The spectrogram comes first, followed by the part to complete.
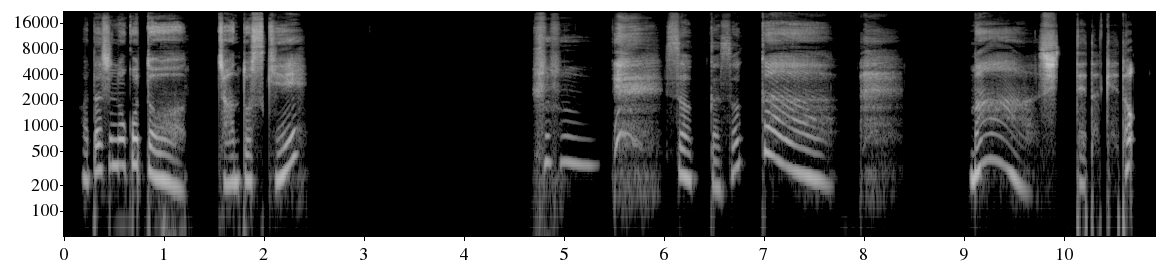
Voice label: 恋人ボイス 女子高生

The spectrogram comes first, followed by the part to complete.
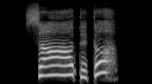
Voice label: さ～てと！ 少女 中音域

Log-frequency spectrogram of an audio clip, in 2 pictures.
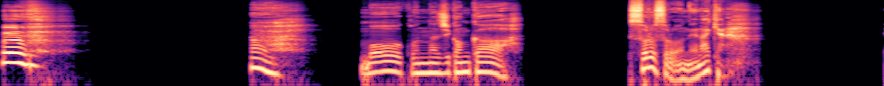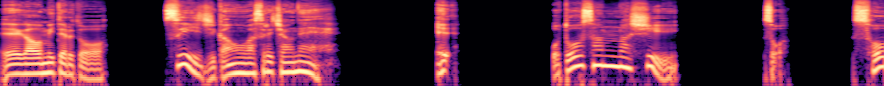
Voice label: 「おやすみ」お父さん

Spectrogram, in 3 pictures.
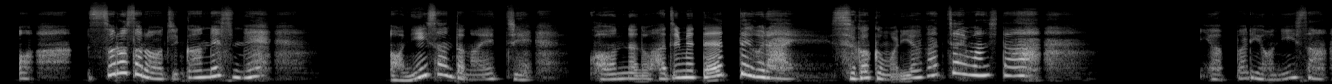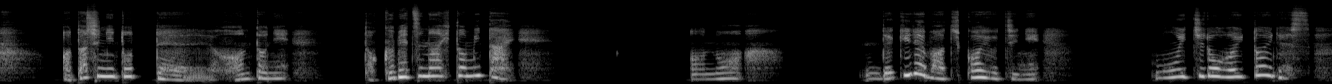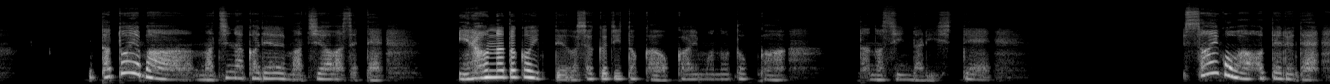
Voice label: お別れの挨拶, ASMR

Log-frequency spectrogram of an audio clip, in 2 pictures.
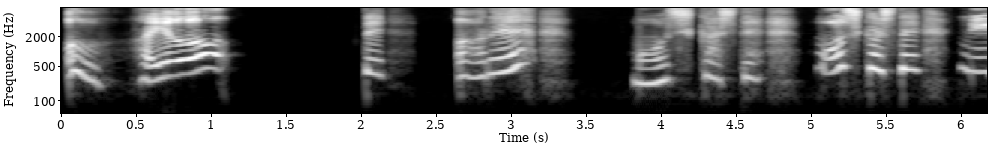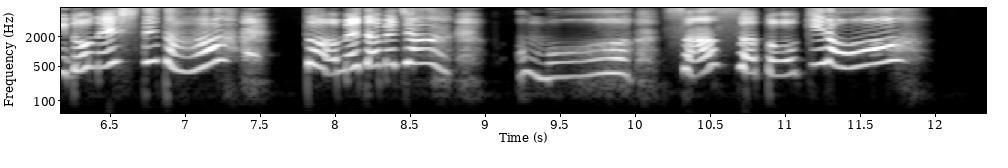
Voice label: ハイテンション, ハイテンションな女の子

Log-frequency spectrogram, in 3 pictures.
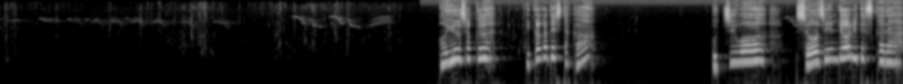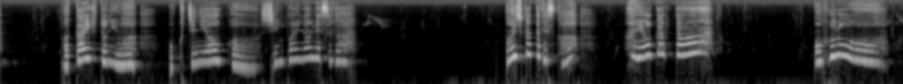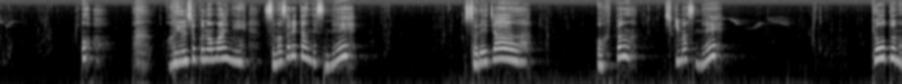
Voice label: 癒しの肩もみ・首もみマッサージ（立体音響）; 式神の旅館 ユタ編; 式神ユタ

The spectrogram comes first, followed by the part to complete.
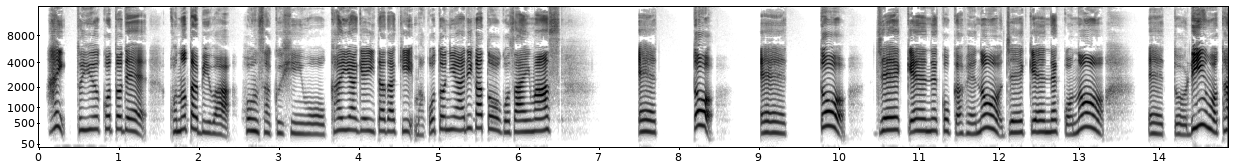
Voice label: フリートーク, ASMR

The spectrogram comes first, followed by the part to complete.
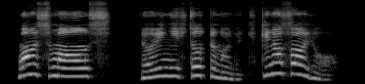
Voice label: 女の子 台詞, ASMR

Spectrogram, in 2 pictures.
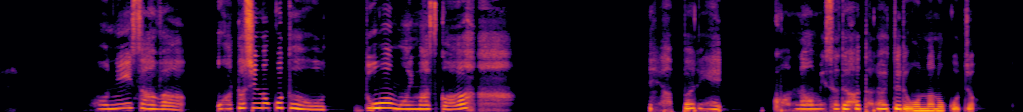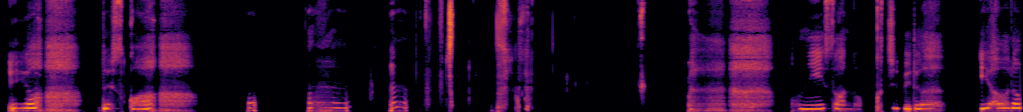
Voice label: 愛撫＆ディープキス・淫乱飲尿・クンニ, ASMR

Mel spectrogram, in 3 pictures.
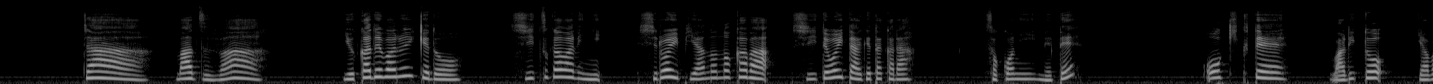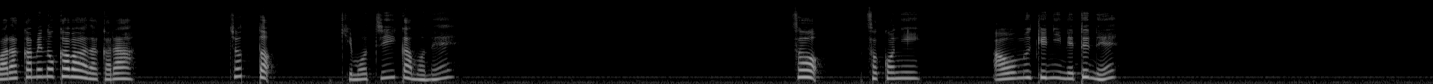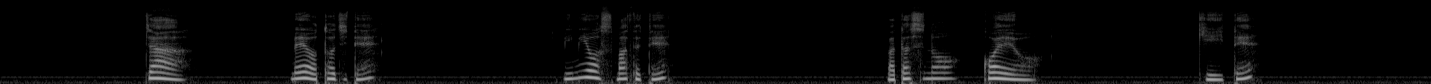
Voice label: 催眠導入～リラックス; 反響少なめ.ver

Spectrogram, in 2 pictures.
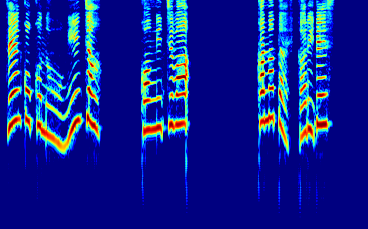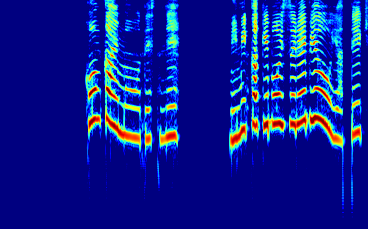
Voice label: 耳かきボイス, ASMR

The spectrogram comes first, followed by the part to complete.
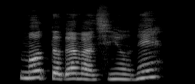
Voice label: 女の子台詞

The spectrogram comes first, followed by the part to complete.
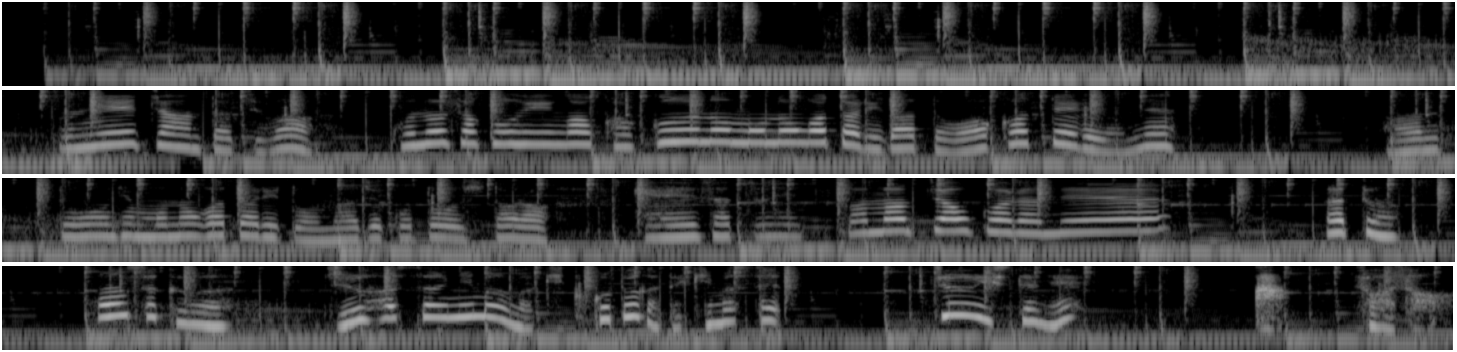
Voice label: システムボイス; 2人の○●っ娘とエレベーターに閉じ込められました。

